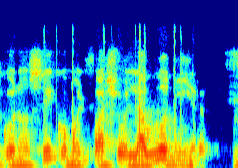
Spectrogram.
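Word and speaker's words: Neer: un hito muy importante que es el laudo NIR, que se escribe N-E-E-R, NIR, que estableció una norma consuetudinaria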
